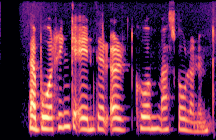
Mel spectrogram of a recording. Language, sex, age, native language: Icelandic, female, 18-19, Icelandic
